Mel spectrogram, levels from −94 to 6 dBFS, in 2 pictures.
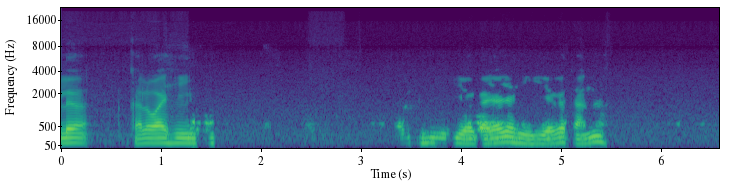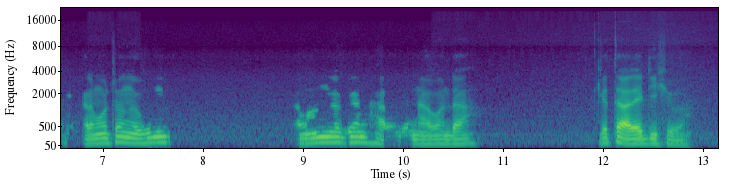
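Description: From 1.31 to 1.53 s, and faintly again from 2.49 to 2.56 s, a second, quieter voice sits under the talker: the other side's voice leaking through, likely loudspeaker echo the canceller left behind.

The talker's level then dips sharply, by up to about 25 dB at the deepest, over 1.36 to 1.61, 3.31 to 5.39, 6.57 to 6.84, 7.40 to 7.76, 8.77 to 9.65 and 9.82 to 10.13 s. This is speech suppressed in double talk, likely the canceller turning down both sides when it could not tell them apart.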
